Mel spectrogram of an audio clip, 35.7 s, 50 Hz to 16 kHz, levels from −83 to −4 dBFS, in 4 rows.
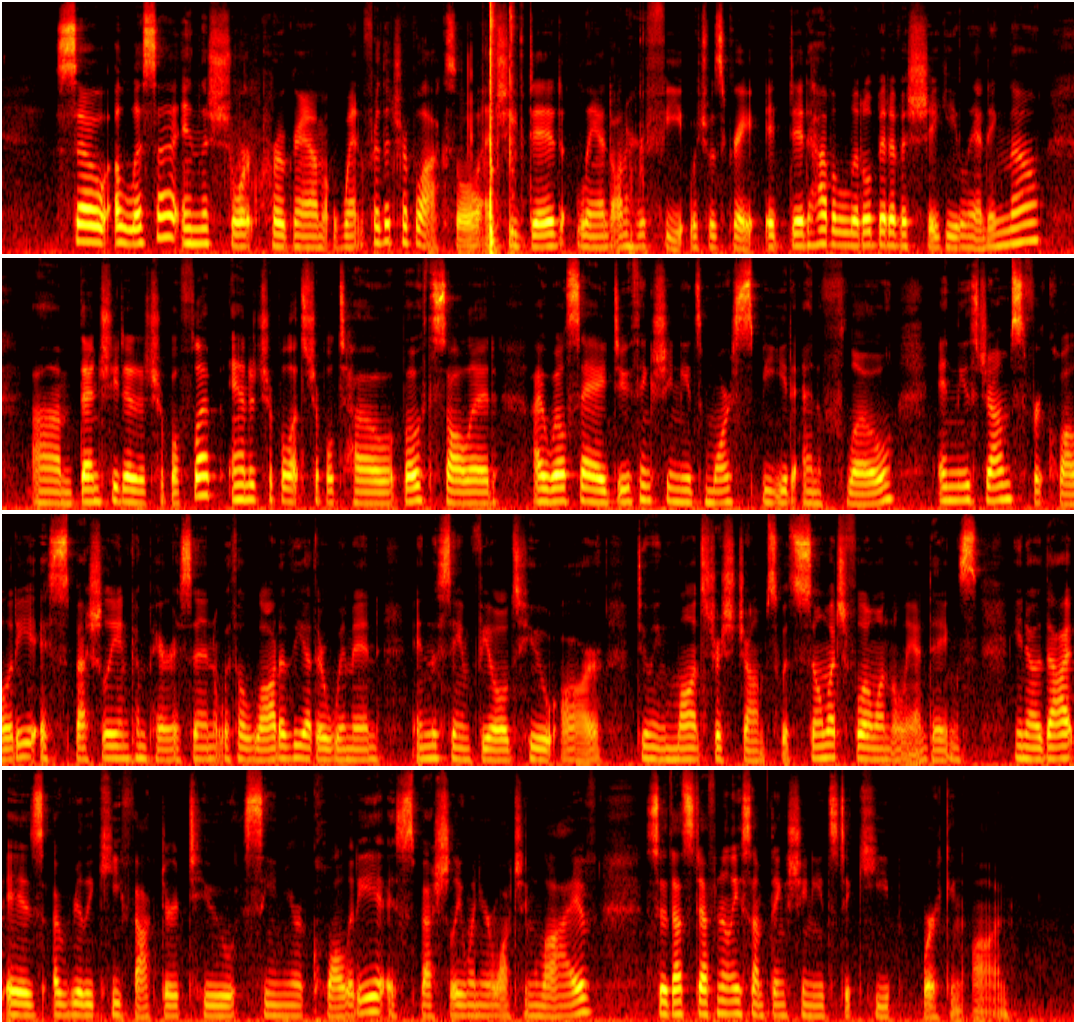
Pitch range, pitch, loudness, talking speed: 155-190 Hz, 170 Hz, -28 LUFS, 195 wpm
